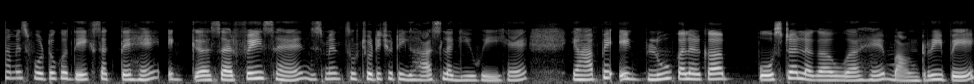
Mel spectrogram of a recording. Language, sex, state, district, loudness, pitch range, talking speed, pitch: Hindi, female, Jharkhand, Jamtara, -16 LUFS, 205-255 Hz, 180 wpm, 230 Hz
